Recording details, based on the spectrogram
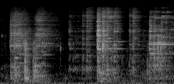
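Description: Metal cooking pot clinking in a home kitchen: a few short, bright clinks and scrapes in quick succession, close and fairly quiet, with no talking.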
